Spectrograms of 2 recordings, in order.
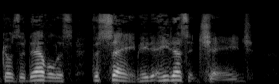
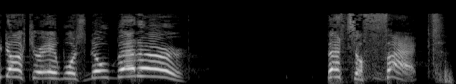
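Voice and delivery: loud, high preaching build; 7 semitones higher, 9 dB louder than usual. Acted. Preacher telling the congregation of the bleeding woman, full force. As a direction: drive the story home, loud and high.

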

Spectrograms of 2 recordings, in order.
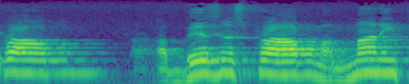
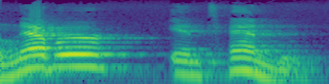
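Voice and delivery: slow, deliberate words; slow and deliberate emphasis; said real slow. Real, not acted. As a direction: drag each word out for weight. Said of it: "I'm gonna say this real slow".

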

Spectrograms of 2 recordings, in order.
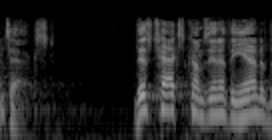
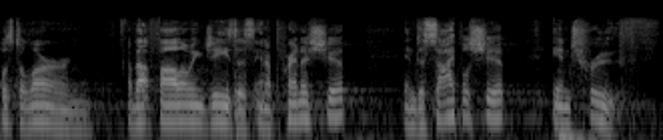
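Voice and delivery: soft, lower, hushed prayer; 3 semitones lower, 6 dB quieter than usual. Acted. Pastor praying before the sermon, softly and lower. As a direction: pray it quietly over the congregation.

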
